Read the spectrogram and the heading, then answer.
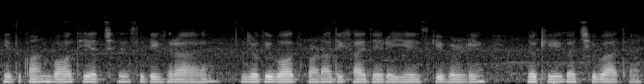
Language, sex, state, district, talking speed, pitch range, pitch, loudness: Hindi, male, Madhya Pradesh, Umaria, 235 wpm, 115-125 Hz, 120 Hz, -18 LUFS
